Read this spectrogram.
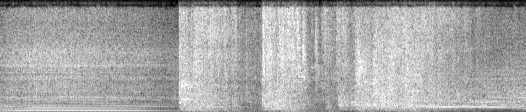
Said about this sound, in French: Le polar érotique Jade, avec l'expert David Caruso, et puis William Friedkin oblige, une nouvelle grande poursuite en voiture.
